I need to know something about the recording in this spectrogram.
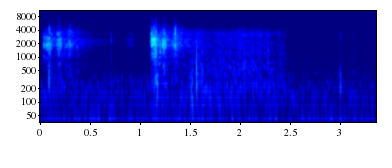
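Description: A match strikes and flares.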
